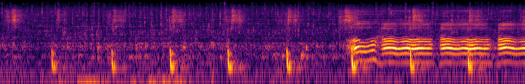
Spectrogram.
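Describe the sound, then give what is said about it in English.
Water trickles and splashes in a steady rhythm of soft drips roughly every half second, then a wavering, sustained musical tone swells in and continues over the water for the last couple of seconds. “That is what we started with too, water.”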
